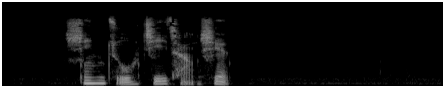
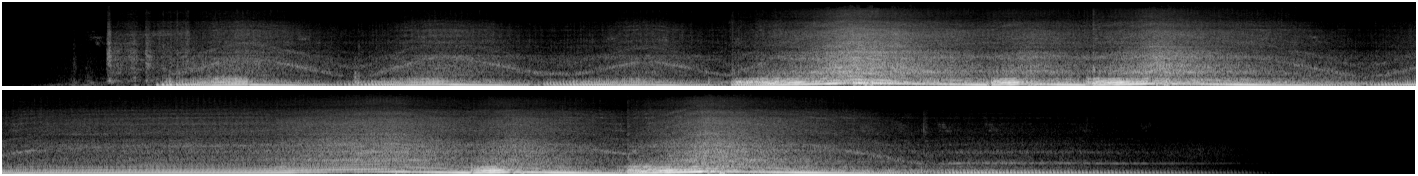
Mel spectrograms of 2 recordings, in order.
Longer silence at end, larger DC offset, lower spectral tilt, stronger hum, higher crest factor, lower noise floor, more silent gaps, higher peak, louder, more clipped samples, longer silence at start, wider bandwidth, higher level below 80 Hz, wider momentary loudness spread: second, 2.15 s vs 2.4 s; neither; second, -3.5 dB/octave vs -7 dB/octave; neither; about the same, 22 dB vs 18 dB; first, -71 dBFS vs -63 dBFS; neither; second, -14 dBFS vs -2 dBFS; second, -31 LUFS vs -19 LUFS; neither; second, 0.65 s vs 1.05 s; second, 11.5 kHz vs 16 kHz; second, -68 dBFS vs -26 dBFS; second, 6 LU vs 18 LU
